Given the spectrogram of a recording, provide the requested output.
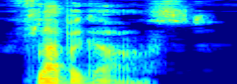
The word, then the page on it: flabbergast: Australian English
